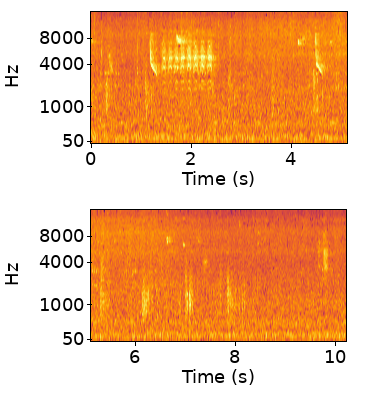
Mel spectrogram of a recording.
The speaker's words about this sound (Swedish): Du hör nu steg komma över grusgången och hör klirret av is som skvimpar fram och tillbaka.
